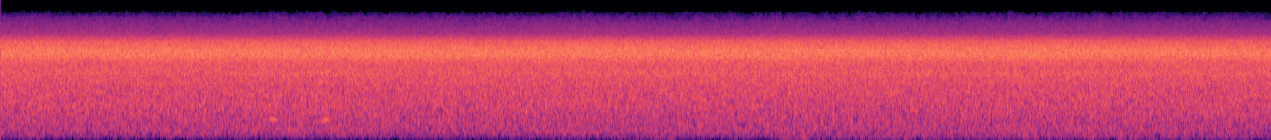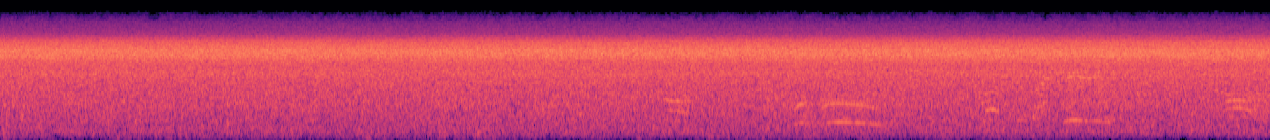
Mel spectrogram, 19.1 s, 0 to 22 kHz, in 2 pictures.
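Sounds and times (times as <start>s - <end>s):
waterfall pouring: 0.0s - 19.0s.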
